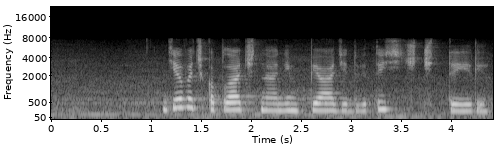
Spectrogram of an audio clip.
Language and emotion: Russian, neutral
